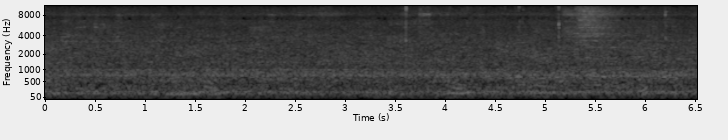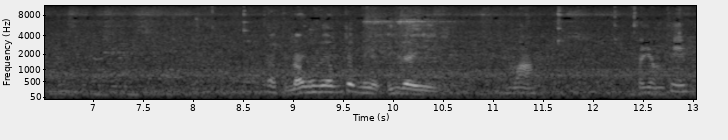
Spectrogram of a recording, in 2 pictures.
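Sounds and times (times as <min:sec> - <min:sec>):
murmur of distant voices: 0:00.0 - 0:13.0
steady low hum: 0:00.0 - 0:13.0.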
